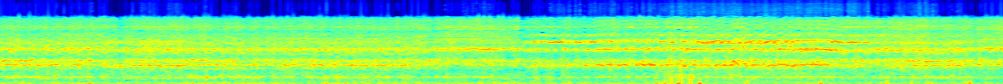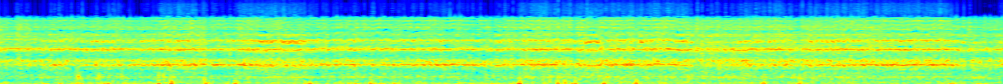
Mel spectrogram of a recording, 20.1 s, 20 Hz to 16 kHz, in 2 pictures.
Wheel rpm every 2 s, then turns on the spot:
210, 210, 220, 220, 210, 230, 230, 230, 230, 230.
none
